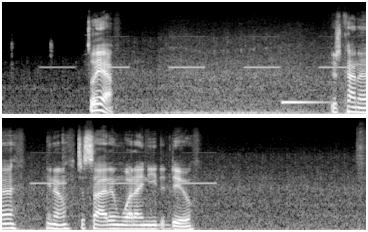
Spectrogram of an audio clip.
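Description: A truck and trailer in American Truck Simulator is backed into a parallel parking spot as its reversing alarm beeps in a steady, evenly spaced series under a low engine rumble, while someone talks over it.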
